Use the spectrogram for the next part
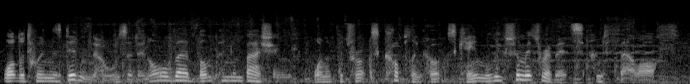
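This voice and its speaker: A man narrating a scripted storybook tale in measured phrases with dramatic emphasis. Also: fairly high pitch, animated.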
